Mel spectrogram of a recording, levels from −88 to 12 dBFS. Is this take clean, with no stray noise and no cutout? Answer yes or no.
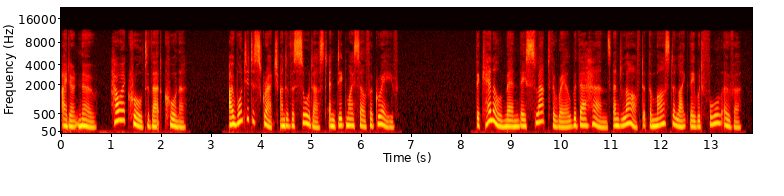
yes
